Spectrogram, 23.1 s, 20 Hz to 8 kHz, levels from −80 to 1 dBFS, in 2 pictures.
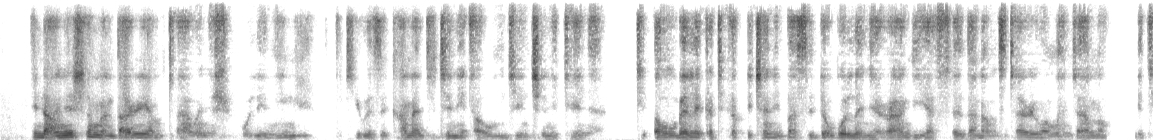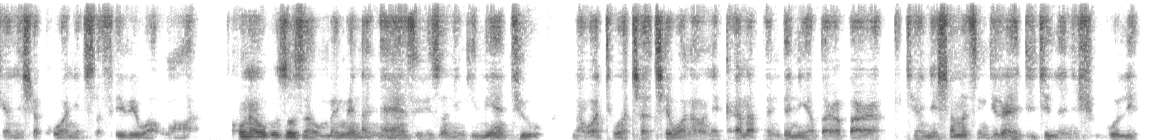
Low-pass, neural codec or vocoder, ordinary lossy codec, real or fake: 7.2 kHz; codec, 16 kHz, 1.1 kbps, Voila-Tokenizer; Opus, 24 kbps; fake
